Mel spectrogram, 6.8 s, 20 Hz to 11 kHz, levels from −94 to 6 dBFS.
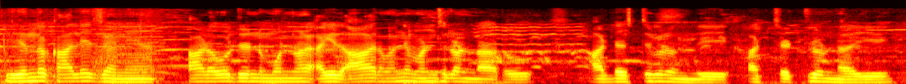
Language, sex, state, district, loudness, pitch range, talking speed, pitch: Telugu, male, Andhra Pradesh, Annamaya, -16 LUFS, 115-135 Hz, 175 wpm, 130 Hz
